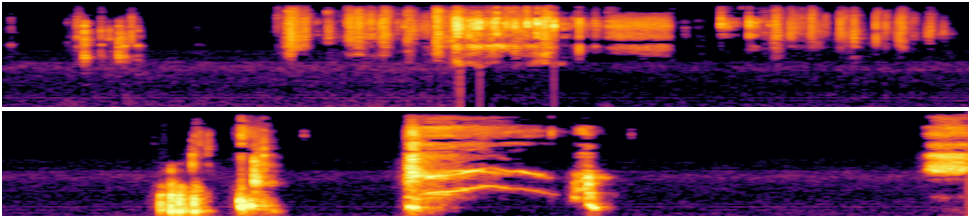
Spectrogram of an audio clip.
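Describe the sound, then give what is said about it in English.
Dice rattle in quick, crisp bursts for several seconds, as if shaken in a hand or cup, then a few louder clacks and thuds as they are thrown and land for a roll in a game, with no talking. “All right, make a fast roll.”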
